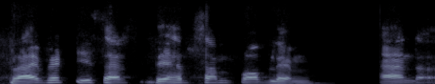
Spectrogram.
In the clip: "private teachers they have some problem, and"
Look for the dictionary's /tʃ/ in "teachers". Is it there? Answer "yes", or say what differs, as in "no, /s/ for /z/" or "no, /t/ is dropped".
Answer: no, /s/ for /tʃ/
